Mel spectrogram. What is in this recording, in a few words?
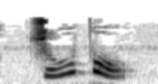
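"逐步", Mandarin Chinese; hsk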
